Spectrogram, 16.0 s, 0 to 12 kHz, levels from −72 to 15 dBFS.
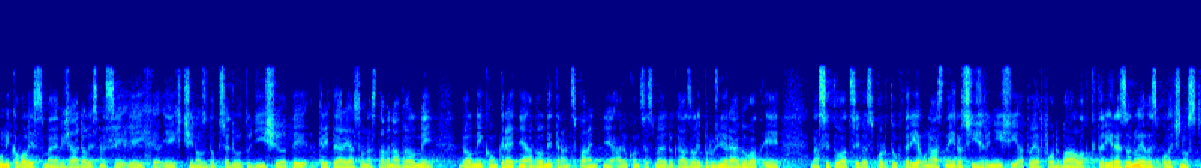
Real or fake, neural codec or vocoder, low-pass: real; none; 7.2 kHz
